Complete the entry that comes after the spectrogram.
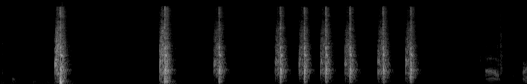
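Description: A Kriss Vector Coyote G2 airsoft gun fires a series of sharp, isolated cracks, spaced single shots then a quicker cluster, each snap loud and dry against near silence.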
